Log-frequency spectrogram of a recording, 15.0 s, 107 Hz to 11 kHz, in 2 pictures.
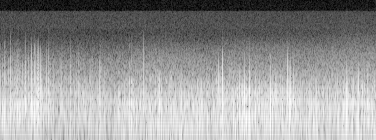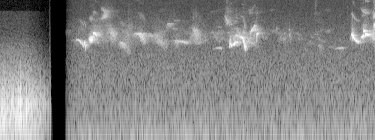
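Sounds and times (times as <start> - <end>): rocket engines roaring and crackling: 0.0 - 8.4.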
